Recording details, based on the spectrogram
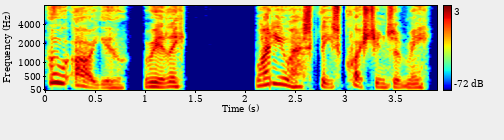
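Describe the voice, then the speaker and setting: A man's voice: a little high, big pitch swings, measured pace, breathy edge, dry recording, pitched above the performer's own voice, exaggerated voice. A man voicing a grieving woman in her fifties, an old family nurse, in a tearful, wavering voice for an audiobook. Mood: suspicious. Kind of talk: audiobook character voice.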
